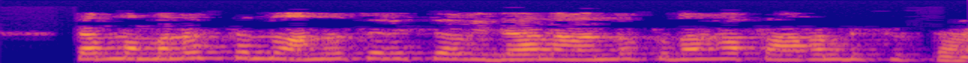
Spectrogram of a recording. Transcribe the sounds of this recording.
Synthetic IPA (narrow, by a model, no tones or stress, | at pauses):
t̪ɐmːɐmɐnɐsːɐnːuɐnusɐɾisuʋɐʋid̪ʱaːnɐʋɐnːukunɐɦɐpɾaːɾɐmbʱisut̪ːaːɾe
